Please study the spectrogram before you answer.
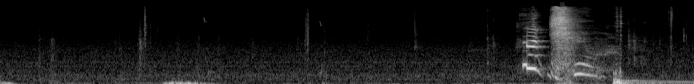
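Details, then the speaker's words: Sneezing in a person with spring allergies while gaming: sharp inward gasp then one loud explosive sneeze, with room noise before it. "Excuse me. Oh, I have to sneeze."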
